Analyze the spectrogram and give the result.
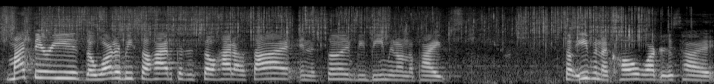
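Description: Light background noise accompanies a woman's voice. She speaks at a fairly quick pace with ordinary pitch variation. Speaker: cooking vlogger. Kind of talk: casual vlog chat. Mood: playful, relaxed. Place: kitchen.

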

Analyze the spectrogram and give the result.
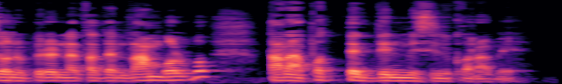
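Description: A man speaks here. His voice is somewhat breathy. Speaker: political activist. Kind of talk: political appeal monologue. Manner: impassioned.

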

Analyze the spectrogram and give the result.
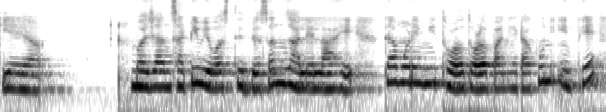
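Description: With fairly even intonation and a fairly high pitch, a woman talks over audible room echo. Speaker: cooking vlogger. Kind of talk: cooking tutorial.

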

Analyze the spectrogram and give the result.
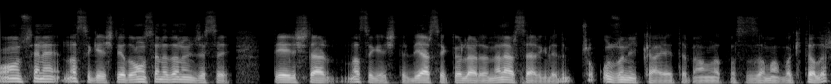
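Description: In a dry, close sound with no echo and a quiet background, a man speaks with ordinary pitch variation. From Uşak, western Turkey. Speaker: textile entrepreneur. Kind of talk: interview storytelling. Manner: hesitant, many fillers.

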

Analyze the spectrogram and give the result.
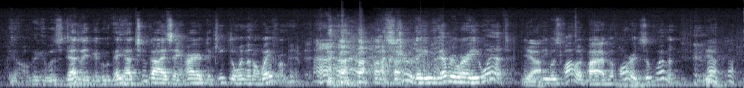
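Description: At a moderate pace, a man talks against noticeable background noise. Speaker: interview guest. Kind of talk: interview answer. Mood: amused, warm, laughing. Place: stage. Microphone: handheld.

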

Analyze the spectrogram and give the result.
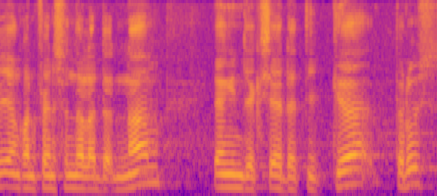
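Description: A man at a very fast pace, with ordinary pitch variation. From Indonesia, Brebes, Central Java; Central Java, Indonesia. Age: 30s. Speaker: vocational school automotive department head; automotive teacher guest. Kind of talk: casual interview. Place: studio.

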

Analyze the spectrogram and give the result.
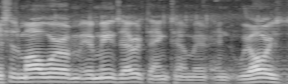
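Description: A man with a Louisiana accent, fairly high pitch and ordinary pitch variation, over light background noise. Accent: Cajun Louisiana. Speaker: duck call maker and hunter. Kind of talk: casual documentary interview. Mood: warm, nostalgic.

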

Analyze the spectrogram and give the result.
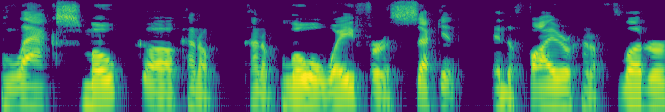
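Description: Plain reading aloud is heard with a quiet background.

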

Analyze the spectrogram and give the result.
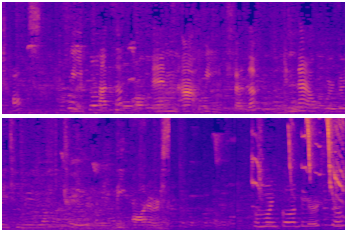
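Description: Against loud background noise, a woman speaks very slowly, leaving long, frequent pauses. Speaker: travel vlogger. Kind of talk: casual vlog chat. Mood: excited, delighted. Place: cafe. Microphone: phone near.

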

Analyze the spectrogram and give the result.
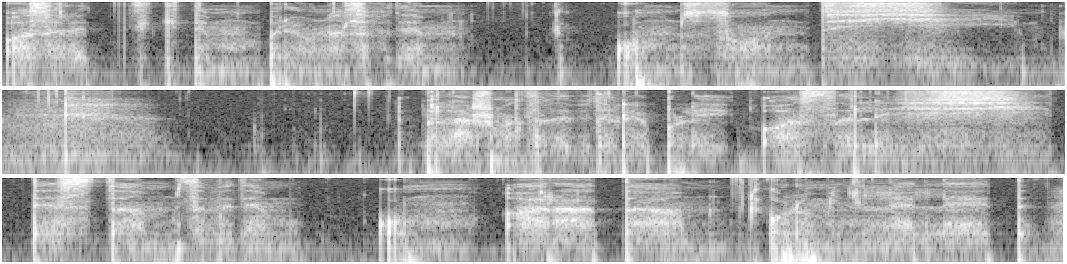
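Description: Whispering in a relaxed tone at a moderate pace, a man leaves long, frequent pauses, and his loudness swings widely. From Romania. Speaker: ASMR content creator. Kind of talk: casual talk to camera, unboxing. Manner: soft-spoken, relaxed. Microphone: studio mic.

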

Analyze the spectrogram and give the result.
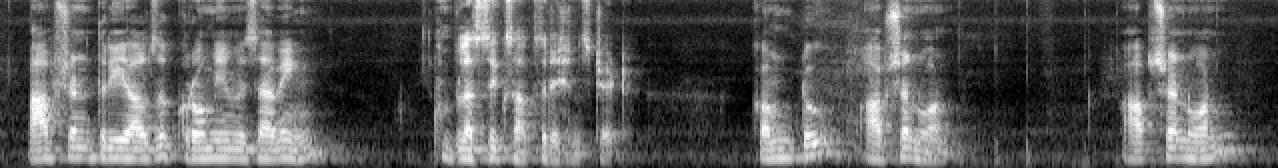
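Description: Amid audible room echo, a somewhat breathy man speaks with long, frequent pauses. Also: medium pitch for a man, fairly even intonation, moderate pace. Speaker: chemistry teacher. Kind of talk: lecture. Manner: hesitant, frequent fillers.

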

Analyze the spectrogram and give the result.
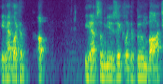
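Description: This man has an American accent and medium pitch. Vocal fry runs through his voice. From Florida. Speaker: comic book artist. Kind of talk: casual chat.

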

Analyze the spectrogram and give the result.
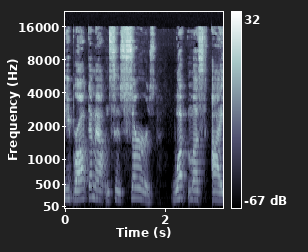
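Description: At a fairly slow pace, a woman speaks at medium pitch with ordinary pitch variation against a quiet background. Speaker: online preacher. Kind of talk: sermon. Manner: earnest, emphatic, preaching; defiant, challenging. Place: home room. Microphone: webcam.

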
